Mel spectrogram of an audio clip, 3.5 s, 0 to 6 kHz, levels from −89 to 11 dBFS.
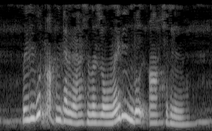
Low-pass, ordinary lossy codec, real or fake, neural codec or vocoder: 5.4 kHz; MP3, 24 kbps; fake; autoencoder, 22.05 kHz, a latent of 192 numbers a frame, VITS, trained on one speaker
